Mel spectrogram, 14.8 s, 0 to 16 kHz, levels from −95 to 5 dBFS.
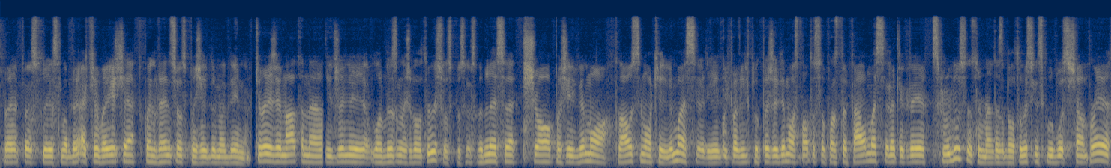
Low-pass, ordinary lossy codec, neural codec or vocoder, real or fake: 10.8 kHz; AAC, 96 kbps; codec, 24 kHz, 1 kbps, SNAC; fake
